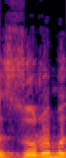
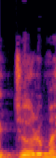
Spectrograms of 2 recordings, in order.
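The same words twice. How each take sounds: First: जुर्म said as "zurm"; wrong z sound. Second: जुर्म said as "jurm"; correct j sound. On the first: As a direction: begin जुर्म with z instead of j. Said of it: "ऐसा न किया करें". (जुर्म का ग़लत उच्चारण, ज़ से) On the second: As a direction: begin जुर्म with j, not z. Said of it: "ये जुर्म है". (जुर्म का सही उच्चारण, ज से) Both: Shown as a demonstration.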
